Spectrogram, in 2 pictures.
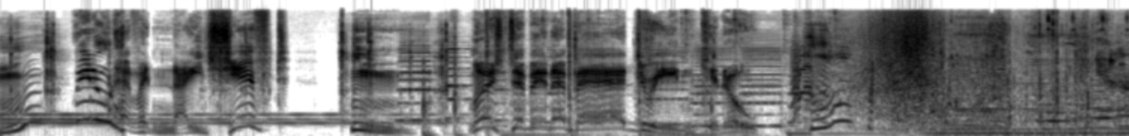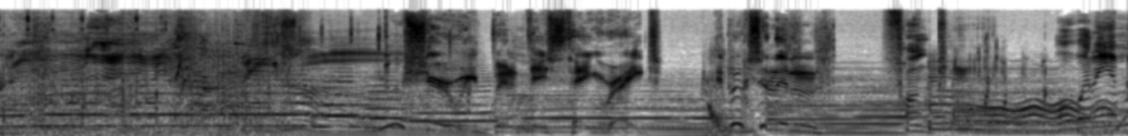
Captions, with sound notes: We don't have a night shift? Hmm, must have been a bad dream, kiddo. Huh? [grunting] You sure we built this thing right? -It looks a little funky. -What do you mean?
